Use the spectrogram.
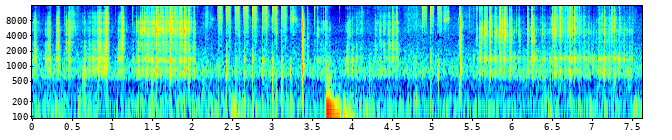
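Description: A wooden stylus and then fingertips scratch the black coating off a scratch art paper card around the figure. Irregular bursts of dry, bright scraping and crackling come and go, broken by a few sharp ticks and one dull low thump near the middle.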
